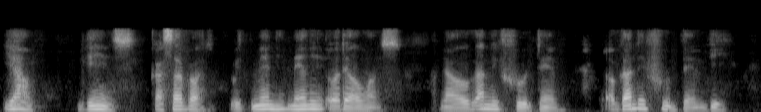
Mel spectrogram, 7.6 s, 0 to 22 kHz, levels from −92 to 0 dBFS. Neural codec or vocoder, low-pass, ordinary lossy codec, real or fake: codec, 16 kHz in and 24 kHz out, 0.8 kbps, FocalCodec, streaming, 65536 codes; 7.2 kHz; none; fake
